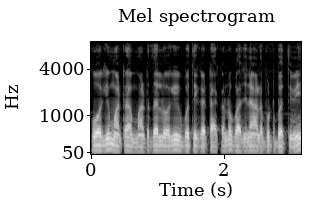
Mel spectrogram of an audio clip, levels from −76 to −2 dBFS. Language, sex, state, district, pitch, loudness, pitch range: Kannada, male, Karnataka, Chamarajanagar, 90 Hz, -17 LUFS, 85-90 Hz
